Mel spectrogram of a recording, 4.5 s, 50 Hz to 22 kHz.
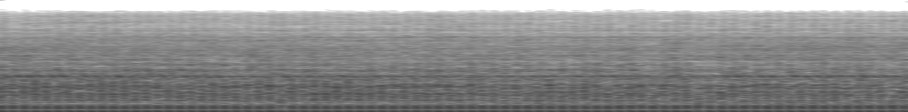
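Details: GPX 300R single-cylinder motorcycle idling after new regulator installed, dash voltage rising 13.33 to 13.38 V: steady even thump about 214 beats a minute, no misses or knocks; normal idle, repair successful.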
